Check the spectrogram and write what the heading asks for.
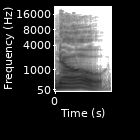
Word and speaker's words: know: Yeah, so before, you might have thought that I was saying no, K-N-O-W. I was actually saying no, Jenny, as in no.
